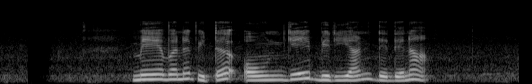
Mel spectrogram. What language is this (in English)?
Sinhala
